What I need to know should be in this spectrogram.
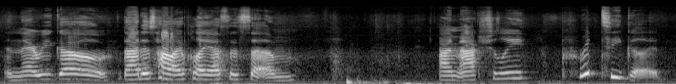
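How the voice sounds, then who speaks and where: A woman with a slightly high voice speaks slowly on a low-quality recording, with clicky keyboard and mouse noise in the background. Hosting a gaming channel, she gives excitable live gameplay commentary, yelping, pleading and cheering as she plays.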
